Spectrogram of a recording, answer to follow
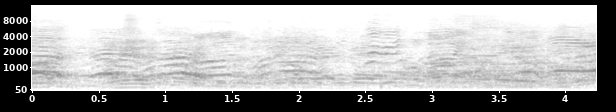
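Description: Several voices talking and calling over one another, indistinct, with no single voice standing out.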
